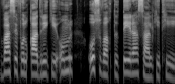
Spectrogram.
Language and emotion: Urdu, neutral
